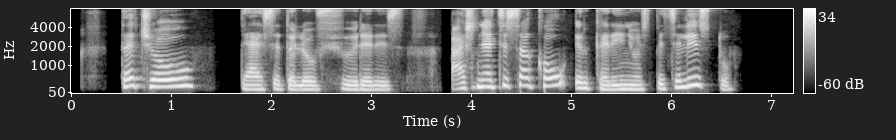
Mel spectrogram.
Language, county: Lithuanian, Panevėžys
